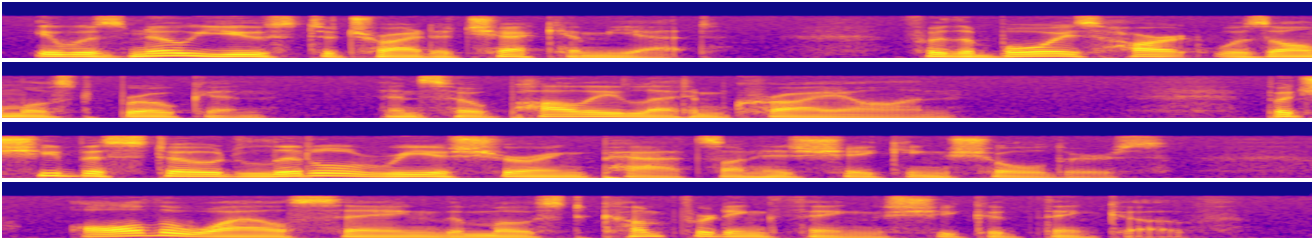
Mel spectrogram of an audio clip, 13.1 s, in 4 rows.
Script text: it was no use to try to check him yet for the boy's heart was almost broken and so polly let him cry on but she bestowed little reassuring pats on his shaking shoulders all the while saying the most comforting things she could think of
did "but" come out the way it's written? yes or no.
yes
